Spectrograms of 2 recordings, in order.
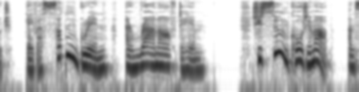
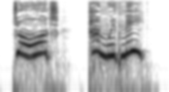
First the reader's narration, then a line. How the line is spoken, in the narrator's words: yelled Julian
